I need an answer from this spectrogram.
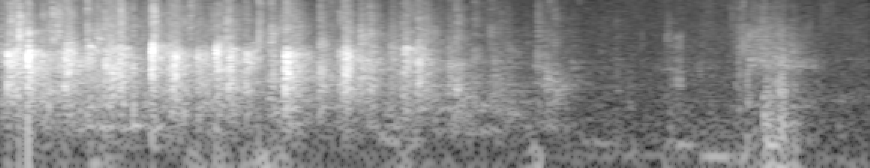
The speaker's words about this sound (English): Give a big round of applause to Roy and to Crisaldo.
